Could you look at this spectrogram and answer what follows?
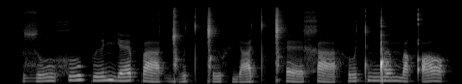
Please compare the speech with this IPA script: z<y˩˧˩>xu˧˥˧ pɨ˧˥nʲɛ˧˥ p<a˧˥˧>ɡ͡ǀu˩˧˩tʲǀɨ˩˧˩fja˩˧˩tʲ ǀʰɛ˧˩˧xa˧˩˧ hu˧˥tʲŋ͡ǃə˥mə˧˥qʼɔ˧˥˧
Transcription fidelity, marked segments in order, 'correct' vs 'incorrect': incorrect: u˩˧˩, incorrect: a˧˩˧

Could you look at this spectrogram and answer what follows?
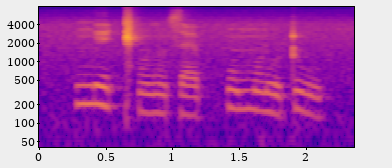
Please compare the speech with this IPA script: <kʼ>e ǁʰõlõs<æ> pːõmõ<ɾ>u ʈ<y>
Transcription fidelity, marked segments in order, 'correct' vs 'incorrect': incorrect: ŋ, correct, correct, incorrect: u

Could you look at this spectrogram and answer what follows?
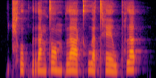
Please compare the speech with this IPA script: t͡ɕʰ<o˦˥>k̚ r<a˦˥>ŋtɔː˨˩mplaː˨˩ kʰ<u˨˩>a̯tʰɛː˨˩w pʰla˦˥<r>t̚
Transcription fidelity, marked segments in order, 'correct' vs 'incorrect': incorrect: o˨˩, incorrect: a˩˦, correct, incorrect: none

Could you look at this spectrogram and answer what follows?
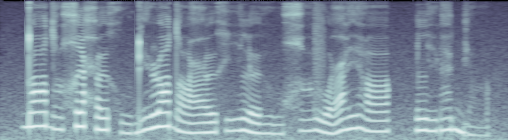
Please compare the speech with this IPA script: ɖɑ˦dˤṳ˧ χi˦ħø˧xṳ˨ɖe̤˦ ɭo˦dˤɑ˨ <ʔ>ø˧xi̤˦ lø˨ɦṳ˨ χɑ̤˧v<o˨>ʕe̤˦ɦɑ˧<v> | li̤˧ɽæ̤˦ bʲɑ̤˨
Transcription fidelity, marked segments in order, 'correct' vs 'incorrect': incorrect: ʕ, correct, incorrect: none

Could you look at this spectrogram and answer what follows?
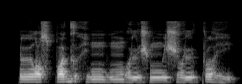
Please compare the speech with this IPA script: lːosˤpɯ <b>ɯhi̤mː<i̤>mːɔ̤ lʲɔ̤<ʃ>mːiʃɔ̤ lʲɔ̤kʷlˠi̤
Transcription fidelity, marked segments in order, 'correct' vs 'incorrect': incorrect: ɡ, correct, correct

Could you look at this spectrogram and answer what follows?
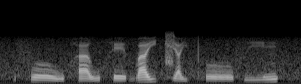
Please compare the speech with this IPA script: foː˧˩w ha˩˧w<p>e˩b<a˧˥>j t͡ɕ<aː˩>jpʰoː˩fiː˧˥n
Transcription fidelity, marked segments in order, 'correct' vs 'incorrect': incorrect: h, correct, incorrect: a˩

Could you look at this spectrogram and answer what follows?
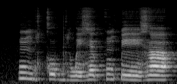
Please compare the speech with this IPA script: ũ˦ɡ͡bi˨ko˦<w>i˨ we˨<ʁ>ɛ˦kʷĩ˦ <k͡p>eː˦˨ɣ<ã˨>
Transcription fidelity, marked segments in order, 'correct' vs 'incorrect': incorrect: b, incorrect: ɣ, correct, incorrect: ã˦

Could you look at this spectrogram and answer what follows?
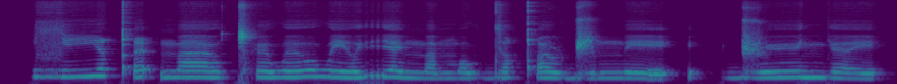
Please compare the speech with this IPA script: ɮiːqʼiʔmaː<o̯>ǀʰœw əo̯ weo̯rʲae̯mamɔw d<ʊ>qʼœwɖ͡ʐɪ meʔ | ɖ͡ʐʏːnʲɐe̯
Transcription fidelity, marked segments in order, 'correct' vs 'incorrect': correct, correct

